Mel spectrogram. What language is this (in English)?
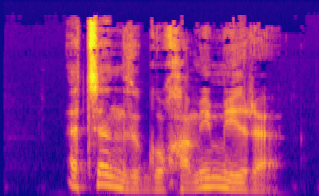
Kabyle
